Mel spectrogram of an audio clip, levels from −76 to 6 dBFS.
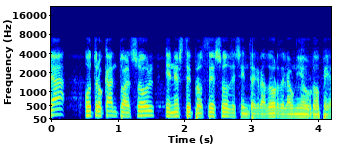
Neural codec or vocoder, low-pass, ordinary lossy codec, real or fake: none; 7.2 kHz; none; real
